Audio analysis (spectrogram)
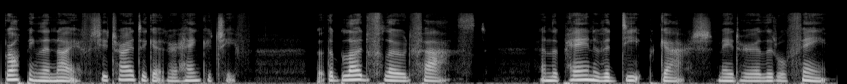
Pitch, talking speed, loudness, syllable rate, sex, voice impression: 180 Hz, 185 wpm, -19 LUFS, 4.5 syllables/s, female, very feminine, middle-aged, slightly thin, very relaxed, weak, bright, very soft, very clear, fluent, slightly raspy, cute, slightly cool, very intellectual, slightly refreshing, very sincere, very calm, very friendly, very reassuring, very unique, very elegant, very wild, sweet, lively, very kind, modest, slightly light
